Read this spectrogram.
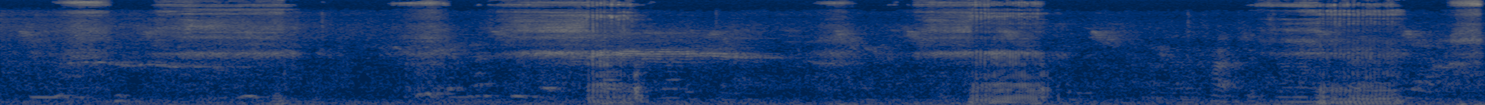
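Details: Napping pug worn out from play, deep raspy snores recurring about every two to three seconds, each a low buzzy swell, with faint human voices in the background.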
